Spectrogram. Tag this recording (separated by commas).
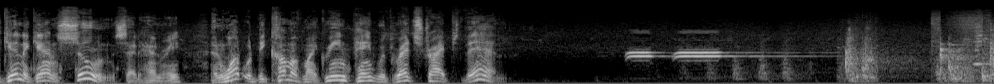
Speech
